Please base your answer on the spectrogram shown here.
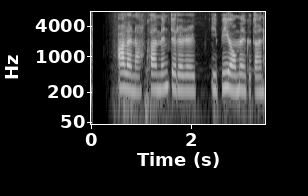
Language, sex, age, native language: Icelandic, female, 13, Icelandic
